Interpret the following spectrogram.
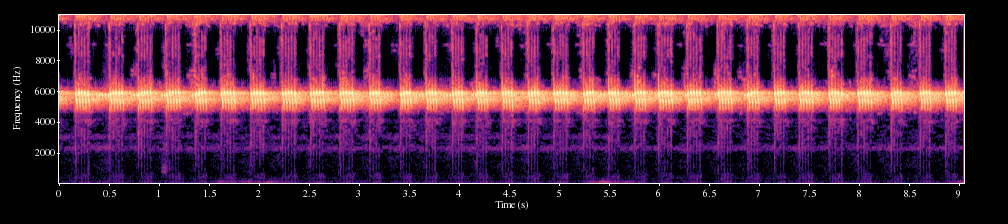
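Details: Very clear cricket recording meant for teaching songbirds and lulling listeners to sleep: piercing high trills pulsing steadily, around three and a half beats a second, with a couple of dull low thuds underneath.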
